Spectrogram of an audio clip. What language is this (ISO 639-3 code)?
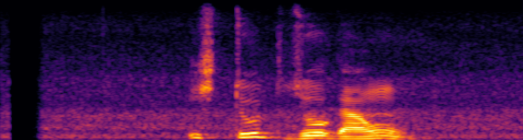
nep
